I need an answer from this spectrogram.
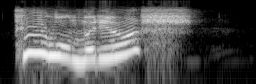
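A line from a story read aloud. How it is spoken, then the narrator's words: Stern and joyful. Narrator (Russian): сказал он сурово и радостно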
